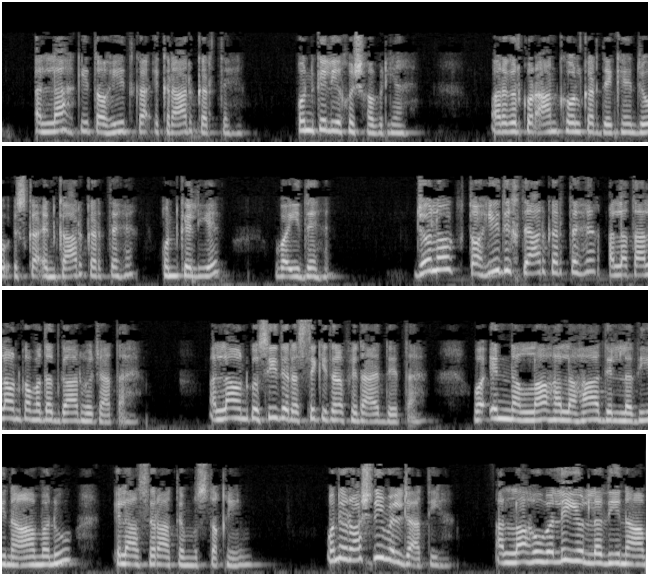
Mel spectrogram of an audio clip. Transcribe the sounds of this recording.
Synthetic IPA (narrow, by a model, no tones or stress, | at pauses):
ɐlːaɦkit̪ɔːɦiːd̪kaʔɪkɾaːɾkɐɾt̪eɦɛ̃ː | ʊnkeliexʊʃxɐbɾijãɦɛ̃ | ɔːɾɐɡəɾqʊɾʔaːnkʰoːlkɐɾd̪eːkʰẽd͡ʒoːʔɪskaʔɪnkaːɾkɐɾt̪eɦɛ̃ | ʊnkelie | ʋɐiːd̪ẽɦɛ̃ː | d͡ʒoːloːɡt̪ɔːɦiːd̪ɪxt̪ijaːɾkɐɾt̪eɦɛ̃ɐlːaɦt̪aːlaʊnkamɐd̪əd̪ɡaːɾɦod͡ʒaːt̪a̰ɦɛː | ɐlːaɦʊnkosiːd̪ʱeɾɐst̪ekit̪ɐɾəfɦɪd̪aːjət̪̚d̪eːt̪a̰ɦɛː | ʋɐʔɪnːɐlːaːɦɐlɐɦaːd̪iɐlːɐðiːnɐaːmɐnuː | ɪlaːsɪɾaːt̪ɪmʊst̪ɐqiːm | ʊnɦẽɾɔːʃnimɪld͡ʒaːt̪iɦɛː | ɐlːaːɦʊʋɐlijʊɐlːɐðiːnɐaː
